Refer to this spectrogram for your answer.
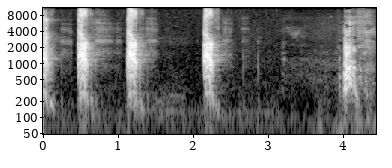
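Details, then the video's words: Dog barking in a small room: four loud clipped barks in quick succession within about two seconds, a pause, then a fifth rougher bark. "Top funny bark sounds battle! Who's the loudest?"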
